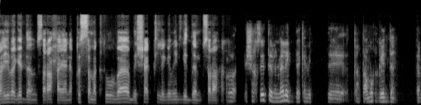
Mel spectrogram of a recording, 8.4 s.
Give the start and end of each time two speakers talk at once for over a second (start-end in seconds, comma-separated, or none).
none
